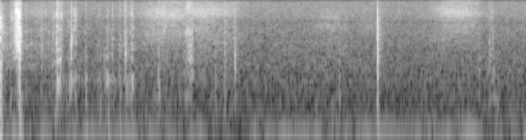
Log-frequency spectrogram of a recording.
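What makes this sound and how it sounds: A small, full white Makgeolli sheet mask packet made of crinkly foil and plastic laminate is held in the hands, tapped and squished with fingertips and short nails. Quiet, bright crinkles and sharp little ticks sound over a steady low hum, with a couple of louder taps standing out.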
